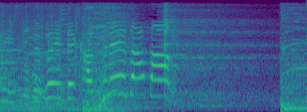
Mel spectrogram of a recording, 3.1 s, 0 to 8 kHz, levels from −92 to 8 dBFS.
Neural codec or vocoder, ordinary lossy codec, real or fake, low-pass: none; AAC, 48 kbps; real; 7.2 kHz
